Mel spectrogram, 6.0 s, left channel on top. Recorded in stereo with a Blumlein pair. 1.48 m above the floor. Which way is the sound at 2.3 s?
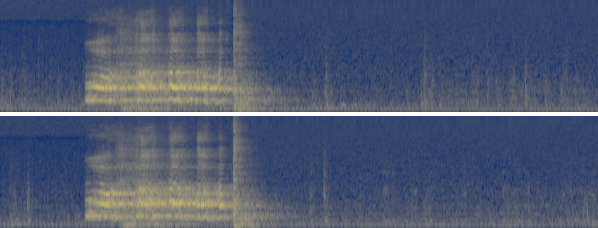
55° right.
